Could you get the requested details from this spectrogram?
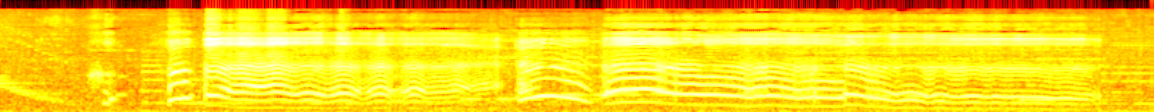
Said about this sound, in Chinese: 大狼和小狼坐在路边哇哇哭。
